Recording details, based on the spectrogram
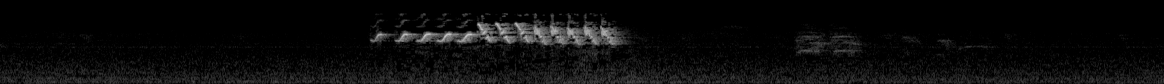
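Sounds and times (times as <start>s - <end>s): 
double-collared seedeater tutor song with rising slurred notes and buzzy trill: 3.7s - 6.4s, 7.2s - 11.6s.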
